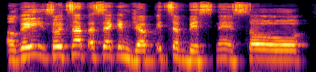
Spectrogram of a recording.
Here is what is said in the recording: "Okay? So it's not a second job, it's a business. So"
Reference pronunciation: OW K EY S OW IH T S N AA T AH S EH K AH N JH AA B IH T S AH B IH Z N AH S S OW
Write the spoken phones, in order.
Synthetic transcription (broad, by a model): OW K EY S OW IH T S N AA T AH S EH K AH N JH AA B IH T S AH B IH S N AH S S OW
